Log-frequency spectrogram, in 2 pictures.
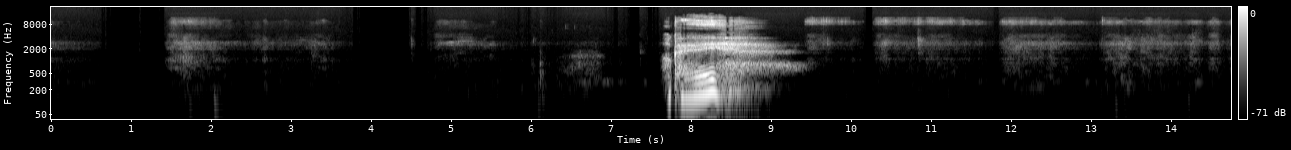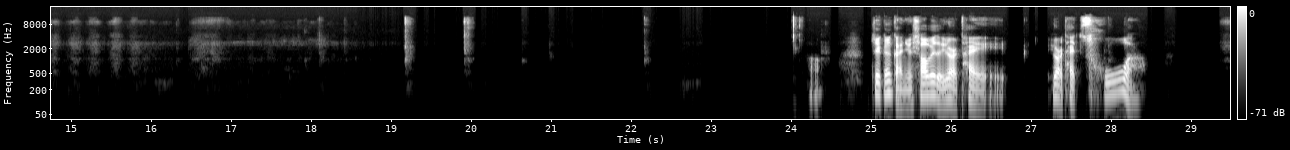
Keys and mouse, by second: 2.9 shift+click, 3.3 g, 4.4 click, 4.6 g, 5.7-7.6 middle drag, 7.6 a, 7.8 a, 8.1 click, 8.3 shift+click, 8.6 g, 9.8-10.9 middle drag, 10.9 g, 12.0-14.8 middle drag, 14.8 click, 15.0 g, 16.7 ctrl+t, 18.2 g, 20.5-21.0 middle drag, 21.0 g, 22.0-24.2 ctrl+middle drag, 24.2 shift+right click, 24.5-29.4 ctrl+middle drag.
